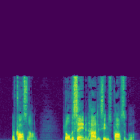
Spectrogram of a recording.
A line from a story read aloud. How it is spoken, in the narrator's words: Lombard said irritably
